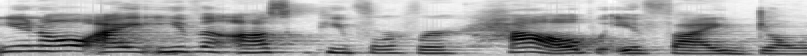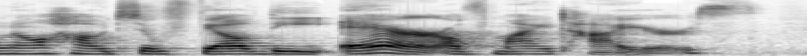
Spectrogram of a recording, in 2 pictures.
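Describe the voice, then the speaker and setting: A woman speaks with a Chinese accent at a fairly slow pace, her pitch swinging very widely. Noticeable background noise is present. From China. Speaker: newcomer to Canada. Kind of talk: panel discussion. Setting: video call.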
